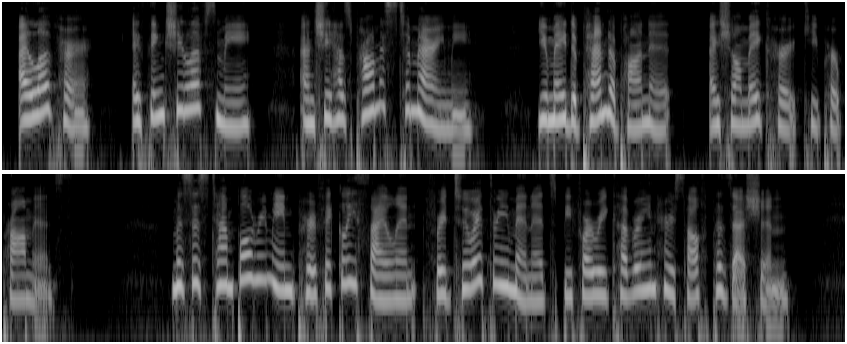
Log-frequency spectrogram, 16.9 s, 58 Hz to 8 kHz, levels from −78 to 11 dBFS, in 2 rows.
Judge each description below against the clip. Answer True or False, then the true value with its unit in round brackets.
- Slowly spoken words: False (150 wpm)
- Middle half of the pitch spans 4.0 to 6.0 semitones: True (5.1 semitones)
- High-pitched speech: True (245 Hz)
